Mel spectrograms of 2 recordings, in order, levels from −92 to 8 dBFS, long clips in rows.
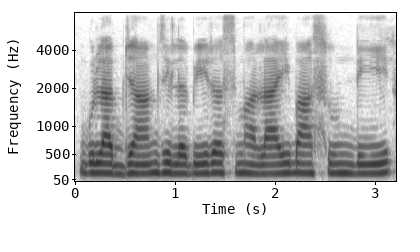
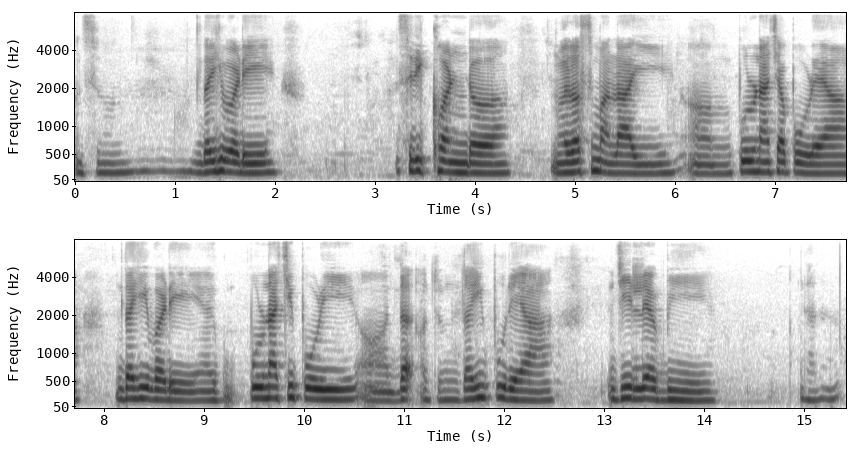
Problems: background sounds at intervals, background conversations at intervals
